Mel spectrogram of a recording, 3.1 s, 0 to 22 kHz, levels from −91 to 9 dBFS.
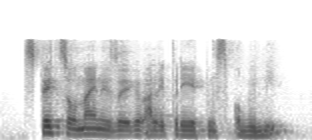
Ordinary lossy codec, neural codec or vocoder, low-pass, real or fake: none; codec, 16 kHz, 0.5 kbps, X-Codec, HuBERT features, trained on general audio; none; fake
